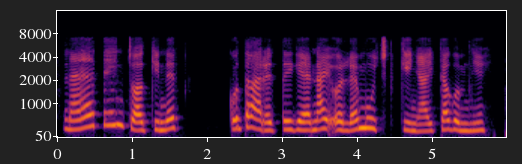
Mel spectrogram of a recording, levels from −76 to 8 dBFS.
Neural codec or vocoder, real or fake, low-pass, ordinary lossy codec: codec, 16 kHz, 0.8 kbps, ZipCodec; fake; 7.2 kHz; none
